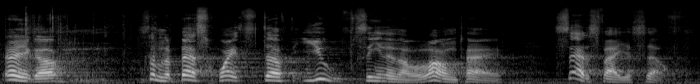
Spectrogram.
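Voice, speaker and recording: Man acting a lively, higher-voiced crook in a hall. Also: slow pace. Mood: businesslike. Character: smooth-talking male drug dealer, placating and cocky. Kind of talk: old-time radio crime drama acting. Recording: echoey hall.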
